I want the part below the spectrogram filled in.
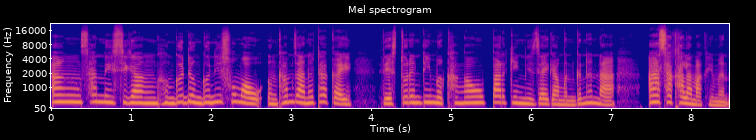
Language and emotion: Bodo, surprised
